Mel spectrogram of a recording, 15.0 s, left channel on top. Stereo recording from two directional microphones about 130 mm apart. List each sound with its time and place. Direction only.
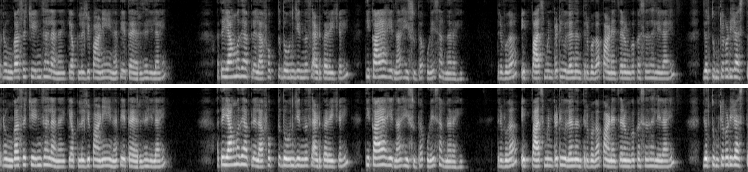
0.0 s a woman's voice: 15° right (ahead or behind)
